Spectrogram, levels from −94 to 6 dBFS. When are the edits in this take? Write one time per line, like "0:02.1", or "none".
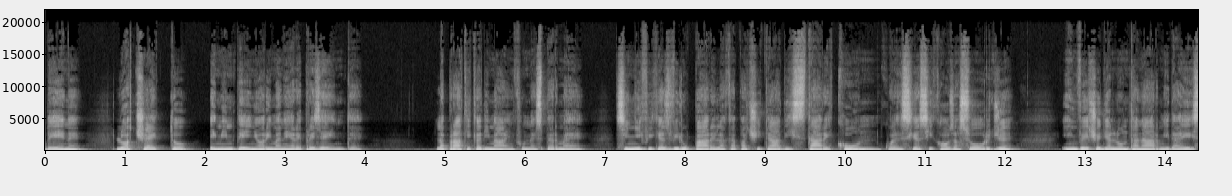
none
